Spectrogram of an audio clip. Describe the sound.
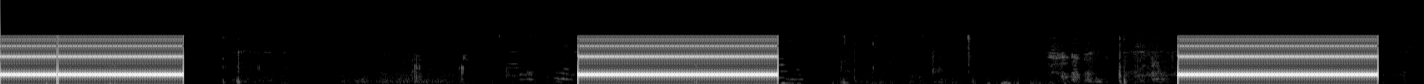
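Ringing tone of a telephone call being forwarded to voicemail: three loud, steady electronic rings, each about two seconds long, separated by longer stretches of silence.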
